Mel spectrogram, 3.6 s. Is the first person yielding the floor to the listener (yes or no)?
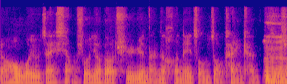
yes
